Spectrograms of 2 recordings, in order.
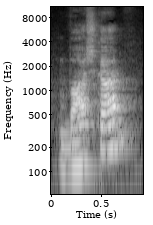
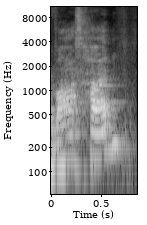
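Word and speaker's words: Voskhod: Next one here, Vashkad, or Vashad, since the K is silent.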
